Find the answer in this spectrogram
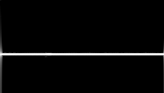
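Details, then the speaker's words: Brief steady high-pitched alert tone from a Philips HeartStart FRx AED in a training demonstration, after rhythm analysis as it announces shock advised, stay clear of patient. "stay clear of patient analyzing heart rhythm shock advised stay clear of patient"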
